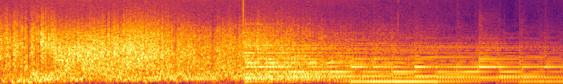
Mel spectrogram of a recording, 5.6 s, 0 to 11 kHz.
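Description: Old archival AP recording of the Imperial Japanese Navy's air attack on Pearl Harbor, December 7, 1941: a dense, crackling roar of explosions and gunfire, then a sharp burst gives way to a steady, loud droning hum like aircraft engines, with no voices.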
